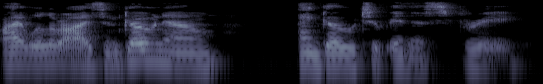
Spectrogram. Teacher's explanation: Now, we're much more used to hearing pentameter lines with 5 stresses, so when you get an extra foot, an extra stress in hexameter, it feels long and slow. But Yeats also introduces a definite pause in the middle of most lines, which slows down the reading even more.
